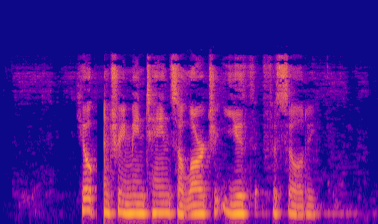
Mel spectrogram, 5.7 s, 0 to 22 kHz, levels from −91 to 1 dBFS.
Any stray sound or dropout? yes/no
yes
